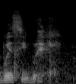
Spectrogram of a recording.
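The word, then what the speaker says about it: WYSIWYG: It's pronounced Wissy Wig.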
